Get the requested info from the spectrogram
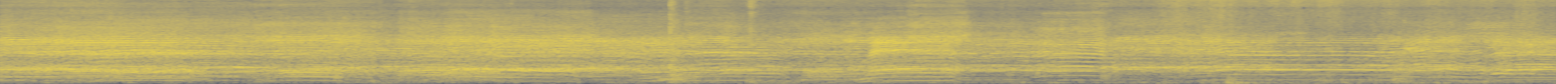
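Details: Many Suffolk lambs, mixed together in one big barn pen after escaping through an open gate and racing around, bleat almost constantly. The calls are overlapping, rising-and-falling and nasal, with a few sharper cries.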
